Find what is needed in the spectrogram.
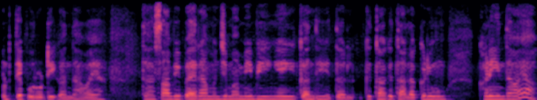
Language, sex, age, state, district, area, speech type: Sindhi, female, 45-60, Gujarat, Junagadh, rural, spontaneous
